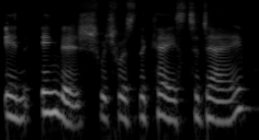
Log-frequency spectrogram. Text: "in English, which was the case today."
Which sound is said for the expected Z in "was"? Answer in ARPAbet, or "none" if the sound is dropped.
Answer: Z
